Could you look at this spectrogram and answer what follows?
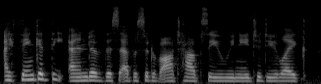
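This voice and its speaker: A woman hosting a casual fan podcast, talking in an excitable, emphatic way and swearing freely. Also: sits low, quick pace. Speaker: podcast host.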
